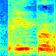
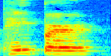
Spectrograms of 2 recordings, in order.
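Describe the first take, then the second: First: "paper" with a puffed p in the middle, pay-PUH; aspirated second p. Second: "paper" with a tight Korean ㅃ-like middle p; unaspirated second p. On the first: Teacher showing the version to avoid, "paper" with aspirated middle p. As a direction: say "paper" with both p sounds strongly aspirated. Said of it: "paper보다는 paper". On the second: Teacher showing the preferred "paper", tight unaspirated middle p. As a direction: say "paper" as pay-bber, puff only the first p. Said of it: "뒤에는 삐읍". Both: Shown as a demonstration.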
